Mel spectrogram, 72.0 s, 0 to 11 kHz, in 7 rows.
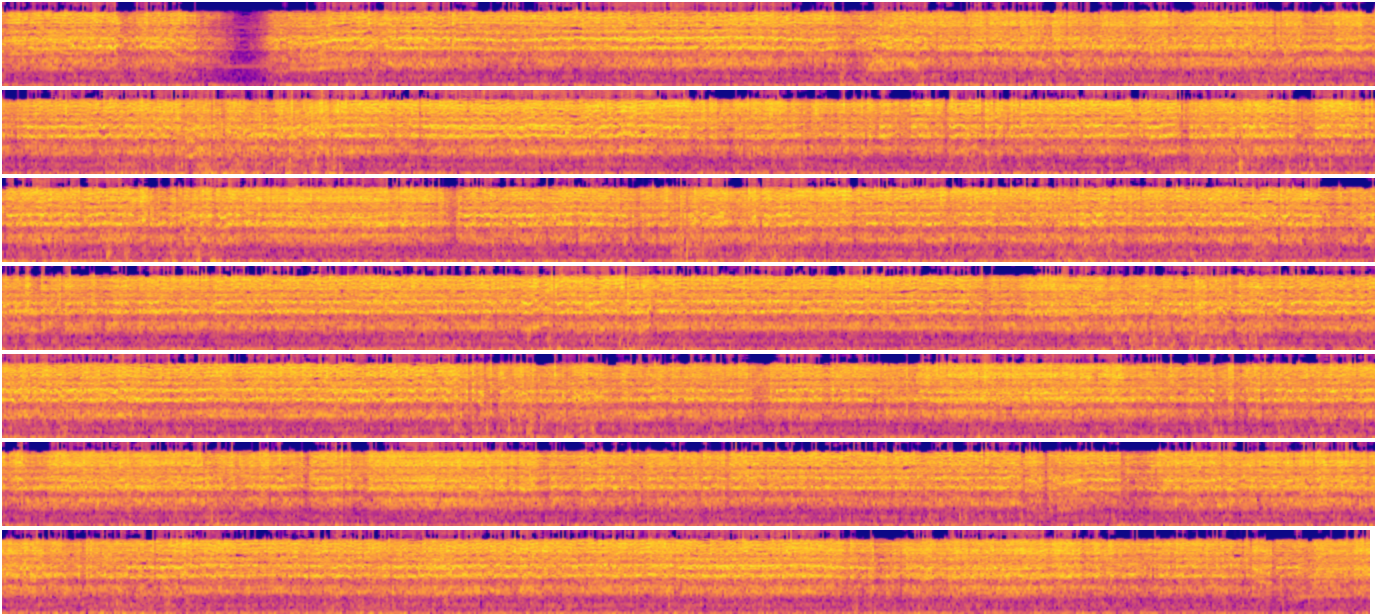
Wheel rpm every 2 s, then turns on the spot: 150, 150, 210, 220, 210, 220, 220, 220, 230, 230, 230, 220, 220, 230, 230, 220, 230, 230, 230, 220, 220, 220, 220, 230, 220, 230, 220, 220, 230, 220, 210, 220, 220, 230, 210, 220.
none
